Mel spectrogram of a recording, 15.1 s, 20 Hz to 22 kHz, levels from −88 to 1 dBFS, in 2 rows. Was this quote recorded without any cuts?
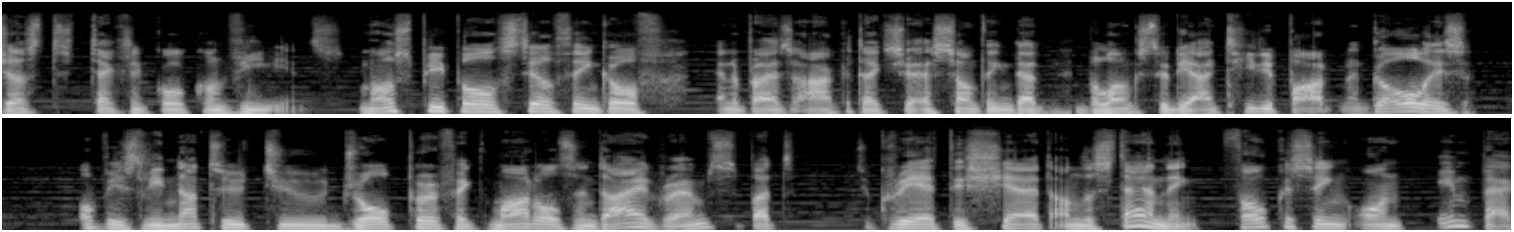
no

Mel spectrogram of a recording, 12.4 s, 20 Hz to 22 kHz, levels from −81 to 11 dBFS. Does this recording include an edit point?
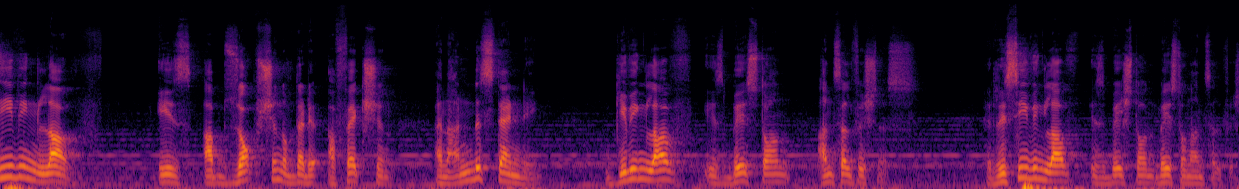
yes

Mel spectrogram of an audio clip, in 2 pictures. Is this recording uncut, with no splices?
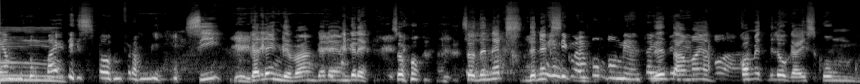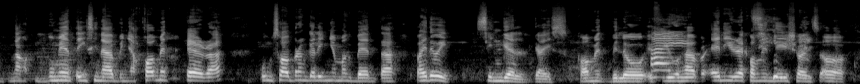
yes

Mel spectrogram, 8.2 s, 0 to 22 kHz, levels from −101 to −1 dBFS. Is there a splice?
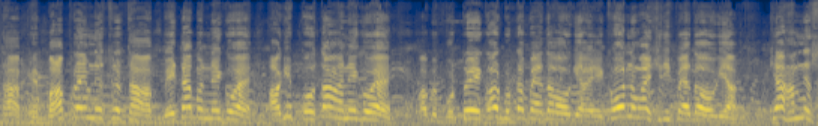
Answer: no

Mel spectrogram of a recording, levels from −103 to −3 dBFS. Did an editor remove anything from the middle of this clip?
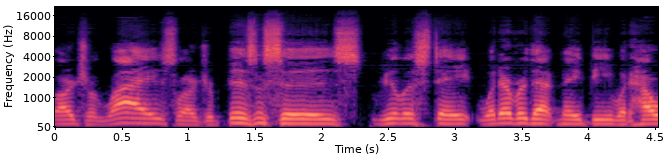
no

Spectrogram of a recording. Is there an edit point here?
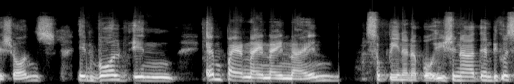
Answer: yes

